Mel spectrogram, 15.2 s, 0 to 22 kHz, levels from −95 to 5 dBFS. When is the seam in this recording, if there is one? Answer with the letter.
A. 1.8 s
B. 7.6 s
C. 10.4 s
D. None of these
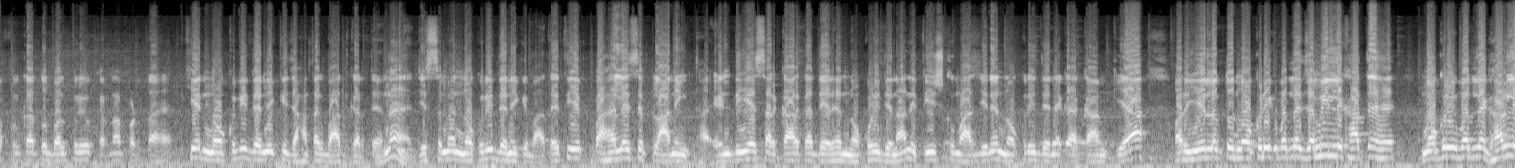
A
